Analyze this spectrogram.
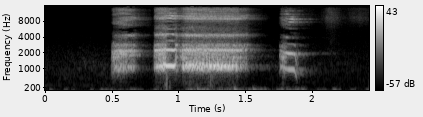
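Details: Cockerel giving a full crow: a short rasping first syllable, a long buzzy drawn-out middle, then a short dropping tail, followed by a faint low thump.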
